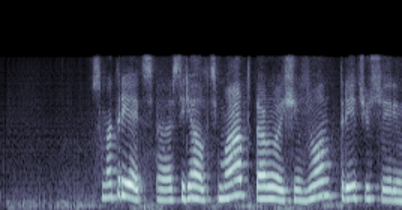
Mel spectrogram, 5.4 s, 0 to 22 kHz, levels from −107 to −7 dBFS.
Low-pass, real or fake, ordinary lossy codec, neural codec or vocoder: 7.2 kHz; fake; AAC, 48 kbps; codec, 16 kHz, 1 kbps, X-Codec, HuBERT features, trained on balanced general audio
